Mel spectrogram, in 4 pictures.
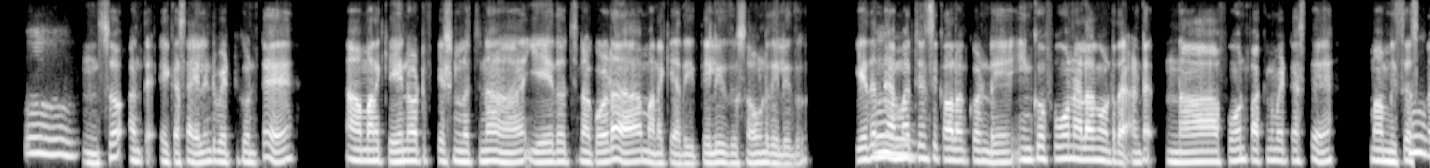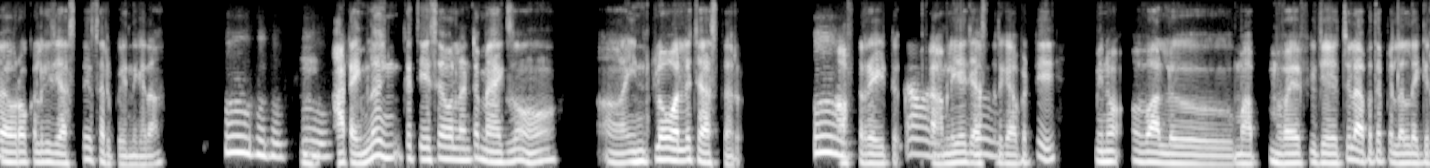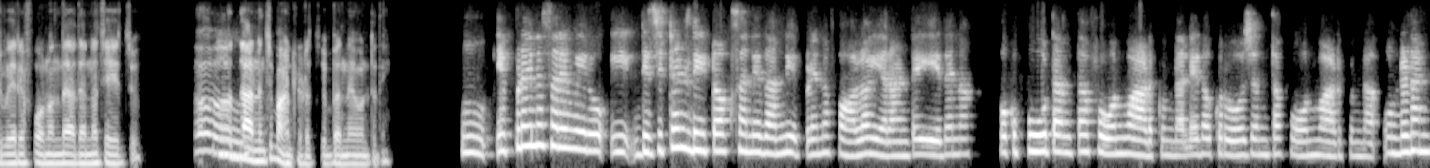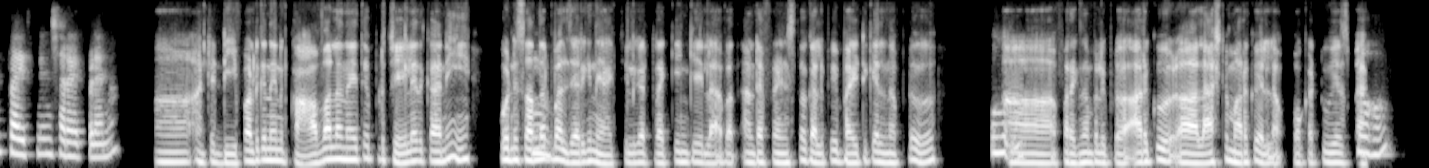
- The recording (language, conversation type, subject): Telugu, podcast, ఆన్‌లైన్, ఆఫ్‌లైన్ మధ్య సమతుల్యం సాధించడానికి సులభ మార్గాలు ఏవిటి?
- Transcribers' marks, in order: in English: "సో"; in English: "ఎమర్జెన్సీ"; in English: "మిసెస్‌కో"; in English: "మాక్సిమం"; in English: "ఆఫ్టర్"; other background noise; in English: "ఫ్యామిలీ"; in English: "మినిమమ్"; in English: "వైఫ్‌కి"; in English: "డిజిటల్ డీటాక్స్"; in English: "ఫాలో"; in English: "డిఫాల్ట్‌గా"; in English: "యాక్చువల్‌గా ట్రెక్కింగ్‌కి"; in English: "ఫ్రెండ్స్‌తో"; in English: "ఫర్ ఎగ్జాంపుల్"; in English: "లాస్ట్ టైమ్"; in English: "టూ ఇయర్స్ బాక్"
